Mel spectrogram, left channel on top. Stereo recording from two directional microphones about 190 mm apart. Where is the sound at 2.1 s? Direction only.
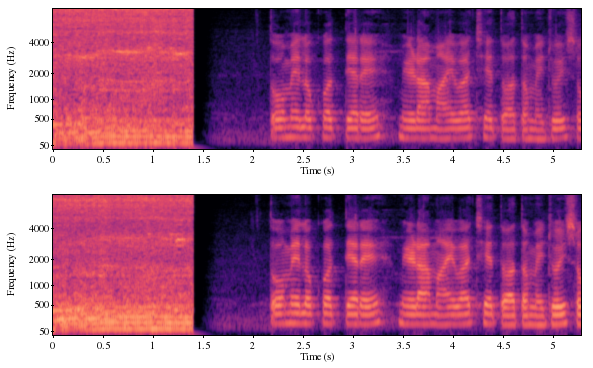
5° right (ahead or behind); by 5.1 s 25° right (ahead or behind).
